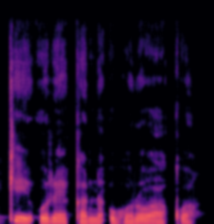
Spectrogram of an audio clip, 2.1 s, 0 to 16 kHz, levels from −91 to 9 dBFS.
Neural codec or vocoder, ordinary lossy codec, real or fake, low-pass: vocoder, 44.1 kHz, 128 mel bands every 256 samples, BigVGAN v2; none; fake; 14.4 kHz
